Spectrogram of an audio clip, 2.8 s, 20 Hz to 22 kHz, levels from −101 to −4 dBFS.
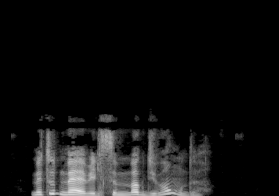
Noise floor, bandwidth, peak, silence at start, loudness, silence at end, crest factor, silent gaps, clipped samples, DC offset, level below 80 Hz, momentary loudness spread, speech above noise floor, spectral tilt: -85 dBFS; 9.4 kHz; -8 dBFS; 0.3 s; -25 LUFS; 0.8 s; 20 dB; none; under 0.1%; under 0.1%; -80 dBFS; 15 LU; 59 dB; -3.5 dB/octave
